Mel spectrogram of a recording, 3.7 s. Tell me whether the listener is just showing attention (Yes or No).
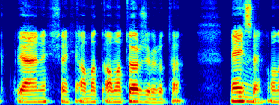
Yes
